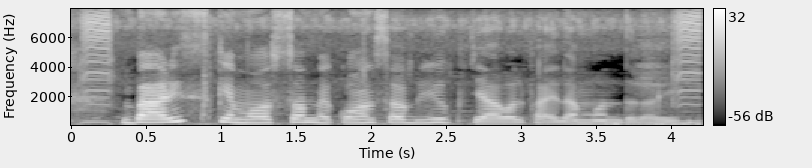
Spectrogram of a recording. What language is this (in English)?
Bhojpuri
